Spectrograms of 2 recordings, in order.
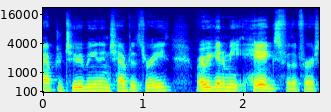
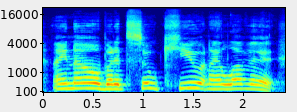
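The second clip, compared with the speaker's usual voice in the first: put-on much higher, doting baby-love voice; gushing coo; 9 semitones higher than usual. Vlogger insisting to his wife he loves the BB, high doting coo. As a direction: dote on it like a new parent.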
